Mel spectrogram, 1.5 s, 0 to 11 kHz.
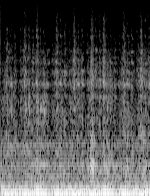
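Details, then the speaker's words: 1995 Mitsubishi Delica L400 with 4M40 diesel, 182,000 km, cold morning start with glow plugs off: uneven stumbling idle misfire with unburned-fuel smoke from one failed glow plug; the miss clears as the engine warms. "You can see here it started, fired up, and you can hear the misfiring."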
